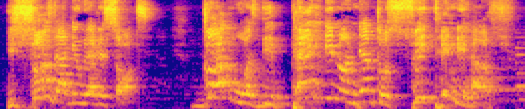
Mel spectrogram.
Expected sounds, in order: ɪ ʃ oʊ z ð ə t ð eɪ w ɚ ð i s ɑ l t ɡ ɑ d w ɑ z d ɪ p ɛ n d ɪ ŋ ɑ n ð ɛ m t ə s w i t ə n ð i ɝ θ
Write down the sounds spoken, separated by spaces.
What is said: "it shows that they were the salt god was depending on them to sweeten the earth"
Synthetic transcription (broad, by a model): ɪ ʃ oʊ z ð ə t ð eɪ w ɚ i s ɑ t ɡ ɑ d w ɑ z d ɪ p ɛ n d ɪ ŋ ɑ n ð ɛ m t ə s w i t ə n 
